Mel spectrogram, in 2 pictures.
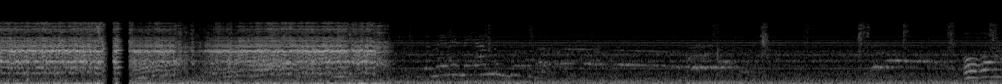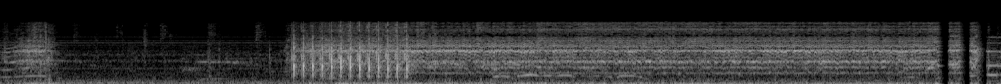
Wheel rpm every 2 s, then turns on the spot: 50, 30, 0, 0, 10, 0, 50, 70, 70, 50.
none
